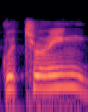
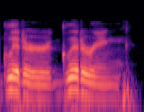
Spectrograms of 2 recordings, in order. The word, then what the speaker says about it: glittering: Okay, give me a flap T there. Instead of glittering, glittering.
